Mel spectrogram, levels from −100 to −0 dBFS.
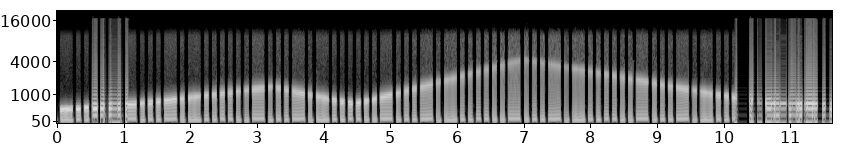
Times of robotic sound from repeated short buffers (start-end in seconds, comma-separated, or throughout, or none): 0.52-1.06, 10.16-11.63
